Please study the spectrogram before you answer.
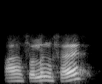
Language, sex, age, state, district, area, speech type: Tamil, male, 18-30, Tamil Nadu, Tiruvannamalai, urban, conversation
